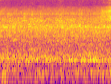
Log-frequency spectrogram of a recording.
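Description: The Netravati Express passing through Mayyanad, a small village railway station in Kerala: a steady, continuous rumble and rolling roar of carriages going by at a constant level, with no talk.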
